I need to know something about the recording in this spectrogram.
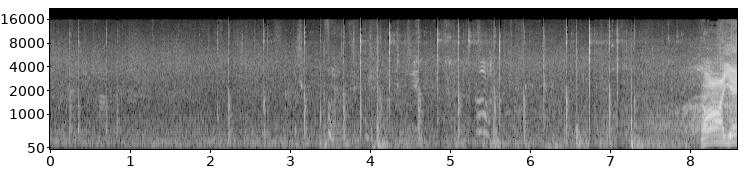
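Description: A table tennis ball clicks quickly back and forth off paddles and a table.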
